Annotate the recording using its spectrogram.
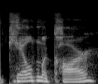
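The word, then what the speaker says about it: Cale Makar: a look at from 1920 tim correct my pronunciation kale macar of the avalanche yes i got it right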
